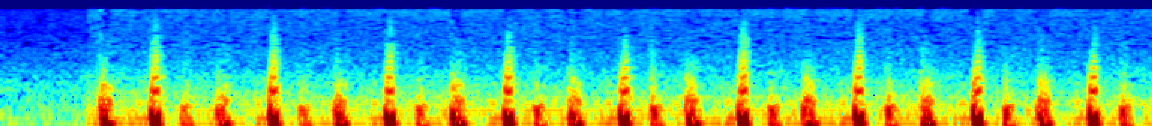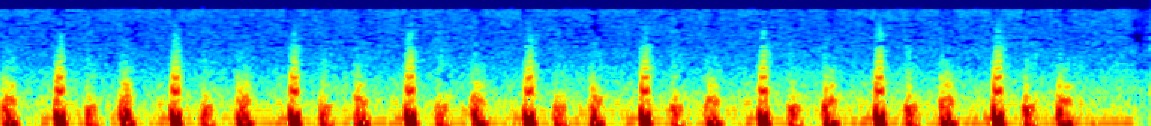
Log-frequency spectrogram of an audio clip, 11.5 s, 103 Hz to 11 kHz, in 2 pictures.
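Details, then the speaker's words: Summation gallop recorded at the cardiac apex (teaching example 9): fast, regular heart sounds about 100 a minute, with normal first and second sounds and a low extra sound merging in diastole; a summation gallop requires a rapid heart rate. "encuentra un ruido de suma o galope de suma para esto se requiere una frecuencia cardíaca rápida"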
